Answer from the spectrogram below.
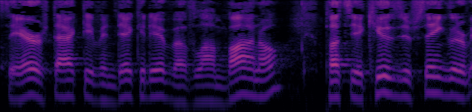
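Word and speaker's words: Lambano (λαμβάνω): And then we have lambano, the verb lambano, which looks like this in the Greek. L-A-M-B-A-N, long O, Lambano.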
